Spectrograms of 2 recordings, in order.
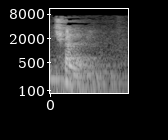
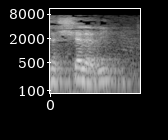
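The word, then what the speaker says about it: چلبي: مع أخص تلاميذه بعد الشيخ صلاح الدين المعروف بحسام الدين تشلبي، تكتب طبعا بفارسية جيم تحتها 3 نقاط، وهذه تلفظ تشلبي، ليس الشلبي ليس الجلبي، تشلبي،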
